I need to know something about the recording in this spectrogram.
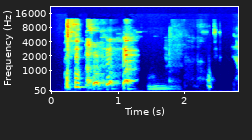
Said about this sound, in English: sorry coughing like i did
